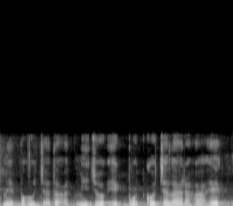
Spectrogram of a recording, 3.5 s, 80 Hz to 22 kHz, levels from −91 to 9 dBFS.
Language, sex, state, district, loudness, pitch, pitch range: Hindi, male, Arunachal Pradesh, Lower Dibang Valley, -18 LUFS, 125 Hz, 110-135 Hz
